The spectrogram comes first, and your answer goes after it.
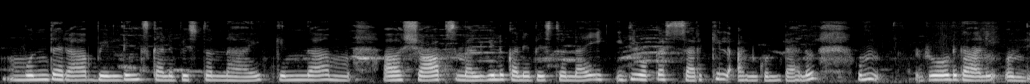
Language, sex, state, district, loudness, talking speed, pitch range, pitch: Telugu, female, Andhra Pradesh, Anantapur, -16 LUFS, 105 wpm, 195-220 Hz, 205 Hz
